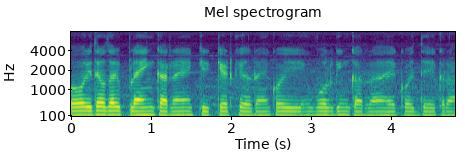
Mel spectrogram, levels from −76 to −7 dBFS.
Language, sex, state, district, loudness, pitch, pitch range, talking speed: Hindi, male, Himachal Pradesh, Shimla, -16 LUFS, 130 Hz, 125-130 Hz, 235 wpm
